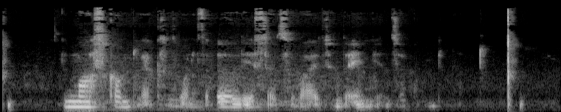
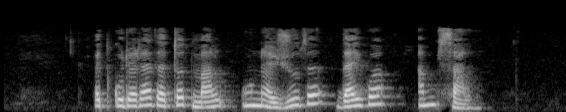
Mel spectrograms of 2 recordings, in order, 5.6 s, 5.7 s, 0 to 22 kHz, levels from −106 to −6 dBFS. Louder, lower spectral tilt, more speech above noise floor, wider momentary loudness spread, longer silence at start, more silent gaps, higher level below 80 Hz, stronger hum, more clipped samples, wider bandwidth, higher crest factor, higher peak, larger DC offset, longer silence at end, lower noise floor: second, -33 LUFS vs -29 LUFS; second, -4.5 dB/octave vs -6.5 dB/octave; second, 38 dB vs 54 dB; first, 22 LU vs 9 LU; second, 0.05 s vs 0.95 s; neither; about the same, -70 dBFS vs -72 dBFS; neither; neither; first, 16.5 kHz vs 8.2 kHz; first, 30 dB vs 18 dB; first, -4 dBFS vs -12 dBFS; neither; second, 0.4 s vs 0.85 s; second, -71 dBFS vs -82 dBFS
